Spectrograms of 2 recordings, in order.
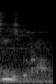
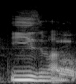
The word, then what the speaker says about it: Yzma: Yeah, Yzma's quite good. Yzma. It's Oh, I pronounced it something. wrong. Did I Yeah, pronounce it wrong? I don't know. Yes, Yzma. Yzma.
